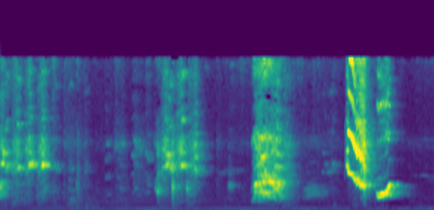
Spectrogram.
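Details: Drongo (srigunting krantil) in a gentolang song: faint scratchy notes at first, then a loud harsh burst and a descending buzzy sweep ending in a rising whistle, over a low constant hum.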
